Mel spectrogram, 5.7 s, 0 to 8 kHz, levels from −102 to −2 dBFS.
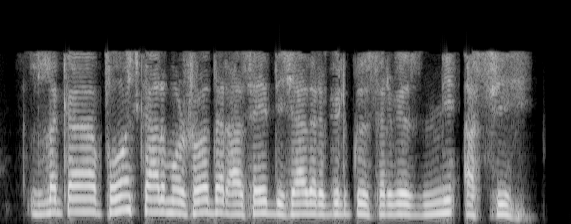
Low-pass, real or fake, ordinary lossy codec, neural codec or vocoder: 7.2 kHz; fake; AAC, 16 kbps; codec, 16 kHz, 8 kbps, FunCodec, trained on Chinese and English, 25 frames a second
